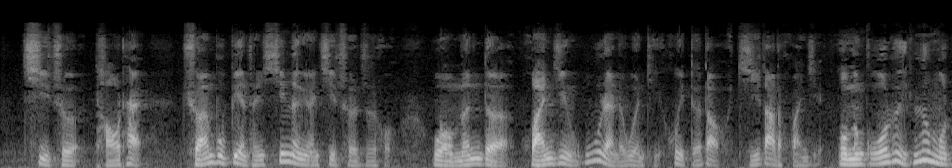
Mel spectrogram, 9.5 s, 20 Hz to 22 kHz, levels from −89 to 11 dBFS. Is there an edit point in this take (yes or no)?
yes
